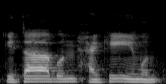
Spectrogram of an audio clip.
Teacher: ہو رہا ہے، تنوین کے بعد حروف حلقی میں سے حا، تو نون کی آواز جو اس میں ہے اس کو ظاہر کر کے بلا غننے کے جلد پڑھ رہے ہیں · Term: اظہار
